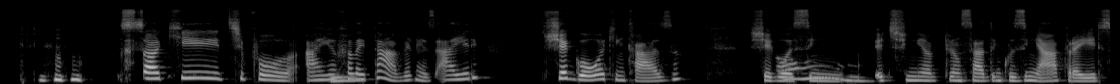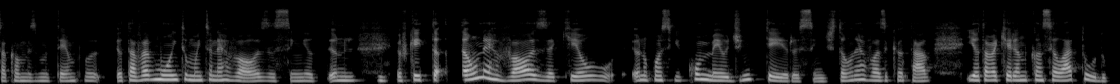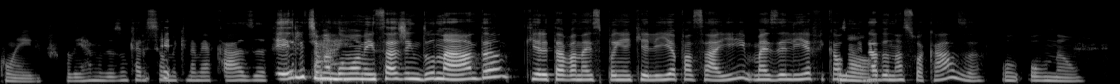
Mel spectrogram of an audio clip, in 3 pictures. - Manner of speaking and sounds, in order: laugh; other noise
- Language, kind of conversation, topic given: Portuguese, podcast, Como você retoma o contato com alguém depois de um encontro rápido?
